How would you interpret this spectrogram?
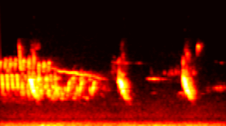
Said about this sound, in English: If you are able to step outside and hear many types of birds, you might also have a greater feeling of well-being.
